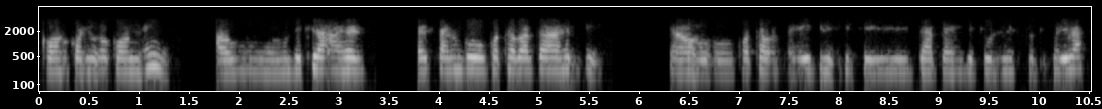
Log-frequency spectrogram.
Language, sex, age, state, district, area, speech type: Odia, female, 45-60, Odisha, Sundergarh, rural, conversation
